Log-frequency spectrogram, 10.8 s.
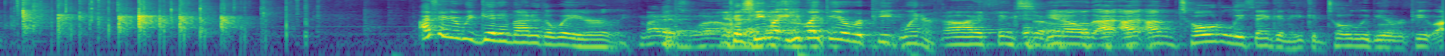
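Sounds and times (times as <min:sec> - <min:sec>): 
golf clap: 0:00.0 - 0:02.5
speech: 0:03.2 - 0:10.8.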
